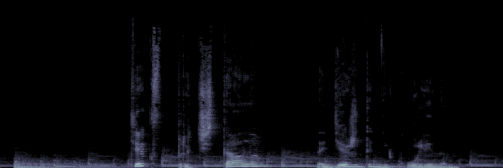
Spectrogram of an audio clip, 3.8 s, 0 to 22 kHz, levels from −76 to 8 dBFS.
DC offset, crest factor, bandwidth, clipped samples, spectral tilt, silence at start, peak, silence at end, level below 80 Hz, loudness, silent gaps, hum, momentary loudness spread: under 0.1%; 20 dB; 19.5 kHz; under 0.1%; -5.5 dB/octave; 0 s; -8 dBFS; 0 s; -58 dBFS; -28 LUFS; none; none; 12 LU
